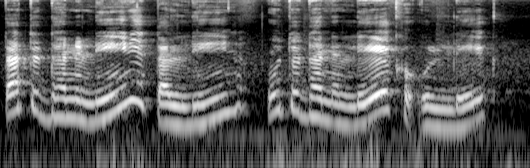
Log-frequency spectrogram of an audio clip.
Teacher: तो ता के बाद ला हो तो ता भी ला में बदल जाएगा।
